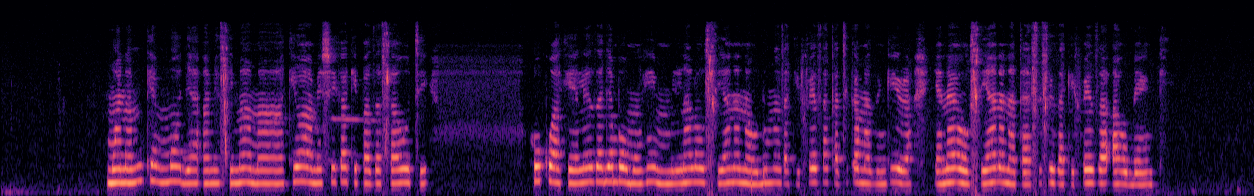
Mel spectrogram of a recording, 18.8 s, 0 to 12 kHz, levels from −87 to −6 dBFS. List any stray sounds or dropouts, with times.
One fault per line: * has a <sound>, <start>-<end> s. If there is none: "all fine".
all fine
